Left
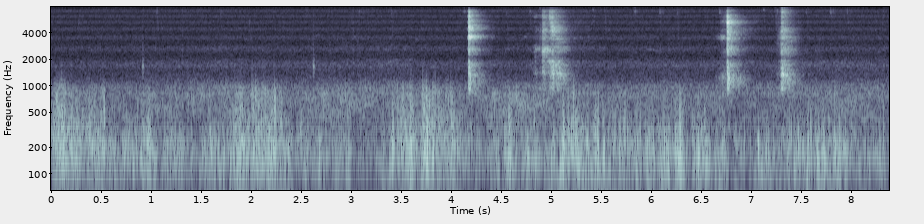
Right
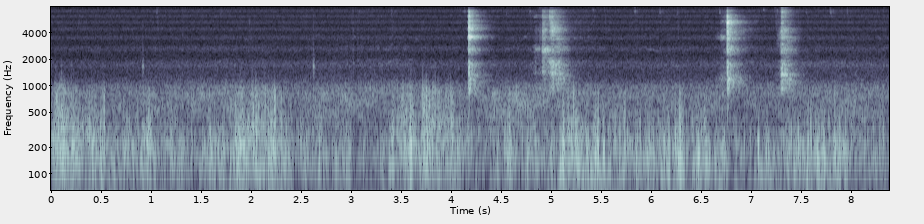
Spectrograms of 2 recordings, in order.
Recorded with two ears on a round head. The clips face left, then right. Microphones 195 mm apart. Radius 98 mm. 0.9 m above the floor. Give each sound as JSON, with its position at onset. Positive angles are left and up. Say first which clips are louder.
{"t": 4.2, "sound": "chewing", "louder": "even", "side_deg": -35, "distance_m": 2.5}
